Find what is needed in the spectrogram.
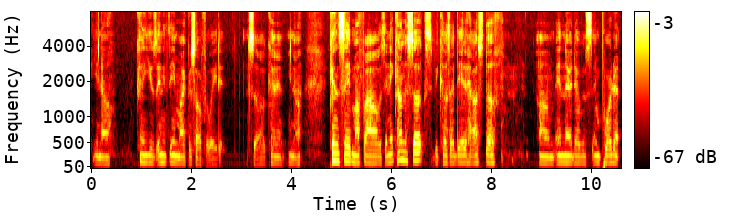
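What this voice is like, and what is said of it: Voice not yet warmed up. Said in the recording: “Sorry about my voice, by the way. ... my vocal cords are like getting warmed up still.”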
